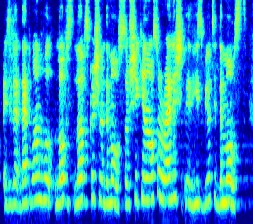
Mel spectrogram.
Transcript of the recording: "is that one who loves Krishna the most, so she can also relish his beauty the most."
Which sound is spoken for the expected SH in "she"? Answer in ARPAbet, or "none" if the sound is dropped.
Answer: SH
